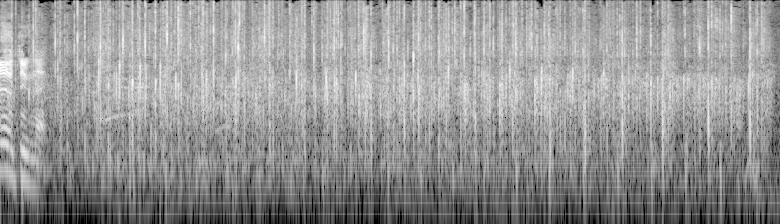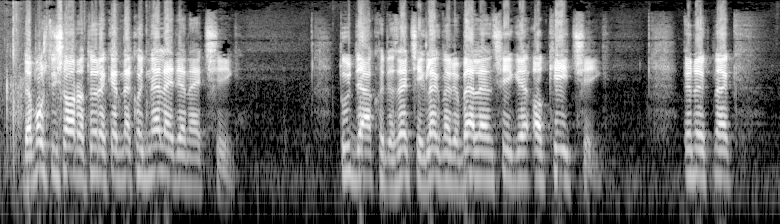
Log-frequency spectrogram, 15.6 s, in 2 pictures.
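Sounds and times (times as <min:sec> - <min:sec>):
speech: 0:00.0 - 0:00.6, 0:08.1 - 0:10.2, 0:11.2 - 0:13.9, 0:14.6 - 0:15.4
crowd applauding: 0:00.0 - 0:09.4.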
